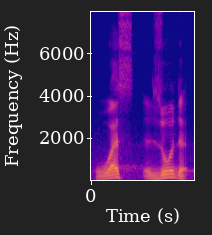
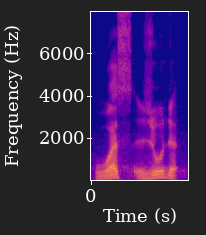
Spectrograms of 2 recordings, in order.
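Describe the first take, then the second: Both takes have the same delivery.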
